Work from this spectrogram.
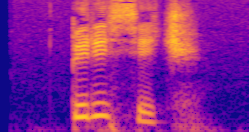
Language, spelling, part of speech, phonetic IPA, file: Russian, пересечь, verb, [pʲɪrʲɪˈsʲet͡ɕ], Ru-пересечь.ogg
- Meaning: 1. to intersect 2. to pierce into objects that are arranged in a line 3. to move across in a transverse direction 4. to move through any space vigorously 5. to divide into many parts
